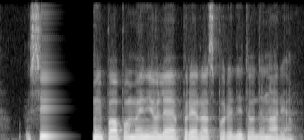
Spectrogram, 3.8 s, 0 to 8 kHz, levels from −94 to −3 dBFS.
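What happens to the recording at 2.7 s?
At 2.7 s the speech carries on without any dropout, glitch or distortion, with only the steady 8 kHz upper limit of the G.722 call path that runs throughout.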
